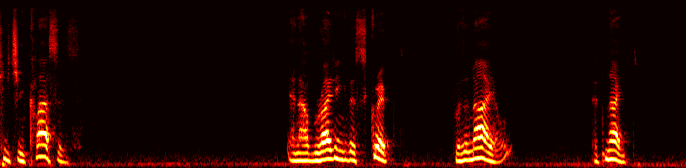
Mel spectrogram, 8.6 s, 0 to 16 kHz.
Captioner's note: pauses for 3 seconds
